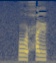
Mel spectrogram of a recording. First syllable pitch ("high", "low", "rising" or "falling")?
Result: low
